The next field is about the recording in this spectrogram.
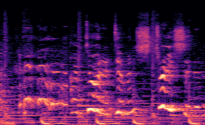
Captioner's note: laughing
